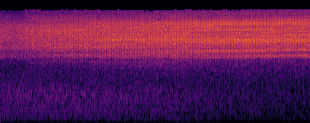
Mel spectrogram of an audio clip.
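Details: Blackish cicada (말매미) singing very loudly from trees by a house rooftop, several cicadas taking turns on nearby trees; an intense, continuous high-pitched buzzing hiss that swells in loudness within the first half second, then holds steady.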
